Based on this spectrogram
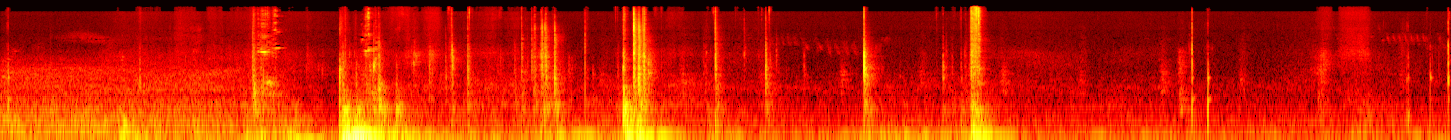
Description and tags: Closing and locking a door.
key, lock, locking, sound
